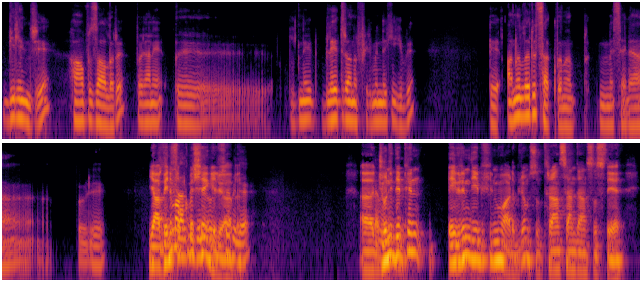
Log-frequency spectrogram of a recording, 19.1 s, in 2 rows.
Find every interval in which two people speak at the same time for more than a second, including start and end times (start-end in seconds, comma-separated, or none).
11.8-13.2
